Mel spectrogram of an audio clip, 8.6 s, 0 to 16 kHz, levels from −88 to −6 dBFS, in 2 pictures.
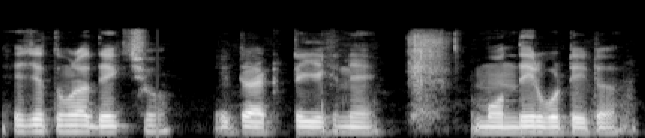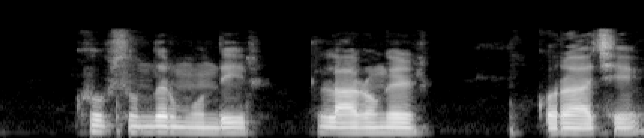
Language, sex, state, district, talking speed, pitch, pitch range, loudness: Bengali, male, West Bengal, Malda, 125 wpm, 110 Hz, 105-120 Hz, -18 LUFS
